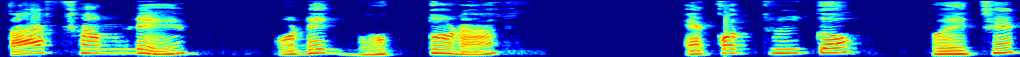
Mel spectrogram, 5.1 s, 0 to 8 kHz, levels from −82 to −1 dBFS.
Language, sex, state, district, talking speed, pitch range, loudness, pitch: Bengali, male, West Bengal, Jalpaiguri, 70 wpm, 165-210 Hz, -17 LUFS, 200 Hz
